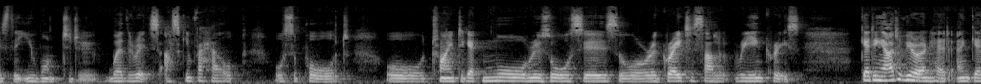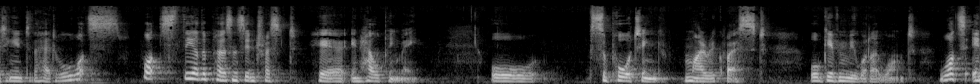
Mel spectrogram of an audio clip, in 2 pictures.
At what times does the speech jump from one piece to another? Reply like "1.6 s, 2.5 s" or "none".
none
